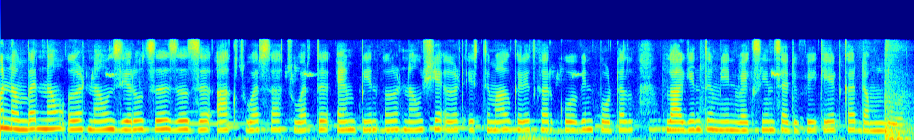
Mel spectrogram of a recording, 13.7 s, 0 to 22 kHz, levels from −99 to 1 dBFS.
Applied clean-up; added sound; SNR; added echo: none; Water tap, faucet; 14 dB; none.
